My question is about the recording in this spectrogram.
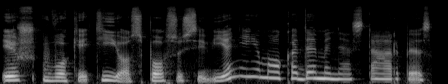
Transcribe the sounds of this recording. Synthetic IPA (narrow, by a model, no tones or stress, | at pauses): ɪʃʋoːkʲḭɛt̪ʲɪjo̰ːspoːsʊsʲɪ̰ʋʲiɛnʲɪjɪmoːɐkɐd̪ʲɛːmʲɪnʲeːst̪ʲærʲpʲḛːs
